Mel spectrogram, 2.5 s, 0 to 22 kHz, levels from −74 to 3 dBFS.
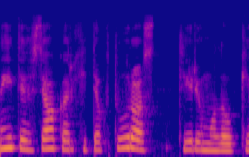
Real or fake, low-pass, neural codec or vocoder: real; 14.4 kHz; none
